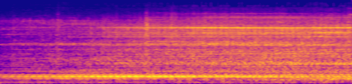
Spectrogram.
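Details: Condura aircon that previously only hummed when switched on, after capacitor work: steady even hum with constant low drone and fan rush, no clicking or stalling; starts, runs normally and cools.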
